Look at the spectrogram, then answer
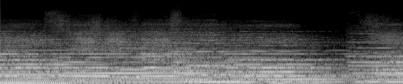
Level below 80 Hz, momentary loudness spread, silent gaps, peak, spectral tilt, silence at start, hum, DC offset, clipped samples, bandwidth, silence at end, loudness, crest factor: -24 dBFS; 5 LU; none; -2 dBFS; -7.5 dB/octave; 0 s; none; under 0.1%; under 0.1%; 11 kHz; 0 s; -16 LUFS; 12 dB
